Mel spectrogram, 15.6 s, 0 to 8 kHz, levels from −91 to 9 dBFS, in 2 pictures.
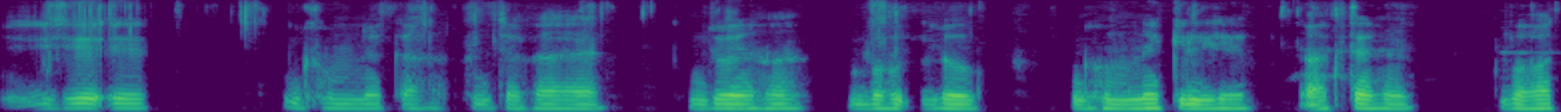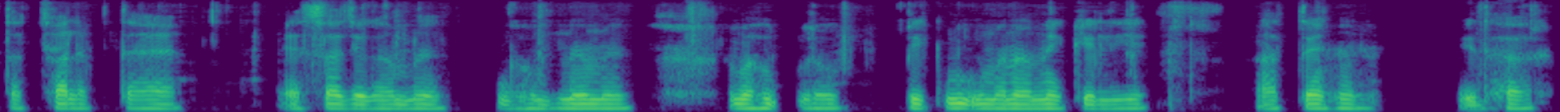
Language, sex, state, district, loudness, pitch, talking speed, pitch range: Hindi, male, Bihar, Lakhisarai, -23 LUFS, 115 Hz, 140 wpm, 115-120 Hz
